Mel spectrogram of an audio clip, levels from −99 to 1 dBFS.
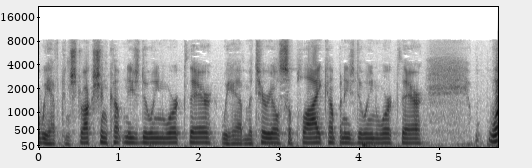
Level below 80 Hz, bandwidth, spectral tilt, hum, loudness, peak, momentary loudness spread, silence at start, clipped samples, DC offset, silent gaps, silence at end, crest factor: -38 dBFS; 8.6 kHz; -6 dB/octave; none; -19 LUFS; -2 dBFS; 8 LU; 0 s; under 0.1%; under 0.1%; none; 0 s; 16 dB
